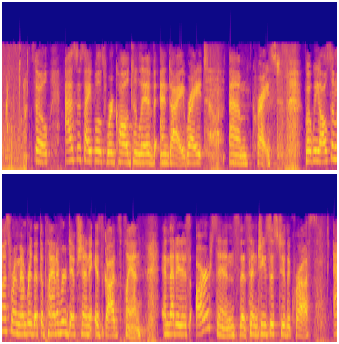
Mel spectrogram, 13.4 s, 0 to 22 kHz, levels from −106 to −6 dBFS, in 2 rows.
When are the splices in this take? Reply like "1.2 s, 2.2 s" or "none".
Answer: 5.0 s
